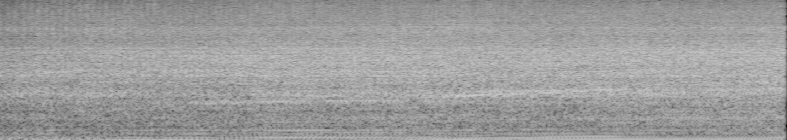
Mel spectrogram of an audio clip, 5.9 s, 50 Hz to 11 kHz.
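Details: 2019 Italika DS 150-G motorcycle, after a new carburetor replaced a rich one that caused black smoke, misfiring and a carbonized plug: steady single-cylinder drone, revs climbing smoothly and evenly with no stumbling; runs healthy, no black smoke.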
